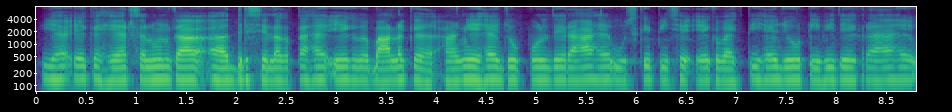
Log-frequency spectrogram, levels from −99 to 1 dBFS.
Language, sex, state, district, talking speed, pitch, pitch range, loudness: Hindi, male, Andhra Pradesh, Chittoor, 185 wpm, 140 Hz, 135-140 Hz, -28 LUFS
